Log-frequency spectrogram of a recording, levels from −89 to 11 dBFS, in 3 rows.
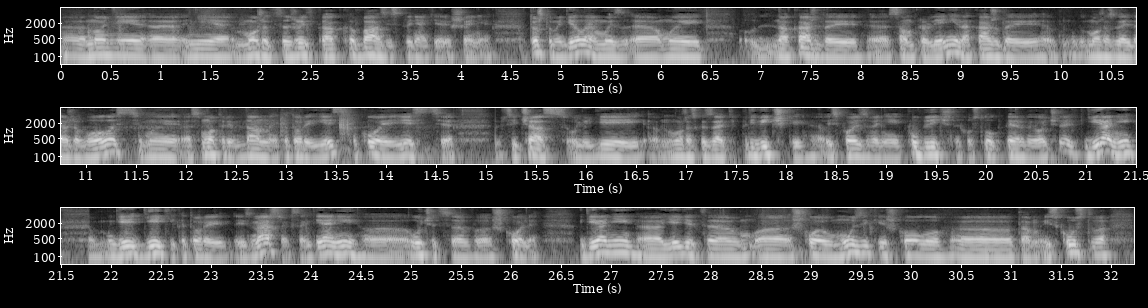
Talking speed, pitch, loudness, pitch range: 120 wpm, 100 Hz, -17 LUFS, 95-115 Hz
